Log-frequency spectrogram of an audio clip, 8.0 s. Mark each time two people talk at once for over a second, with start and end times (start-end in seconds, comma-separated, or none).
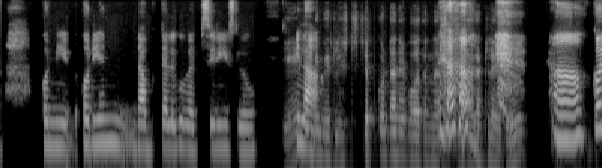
none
